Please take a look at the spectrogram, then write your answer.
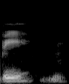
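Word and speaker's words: bien: doing well bad would be oh let's pause for a second B this ends in a nasal again do not pronounce n it's be it's ends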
